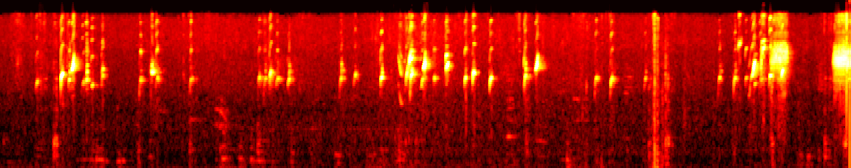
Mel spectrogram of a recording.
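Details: European goldfinch in lively tabtaba twittering, meant to stimulate other goldfinches: rapid runs of bright, high, tinkling notes and buzzy chirps tumbling over one another, with a sharp click near the end.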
